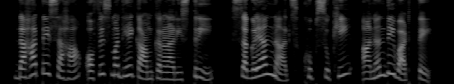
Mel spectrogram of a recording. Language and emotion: Marathi, neutral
